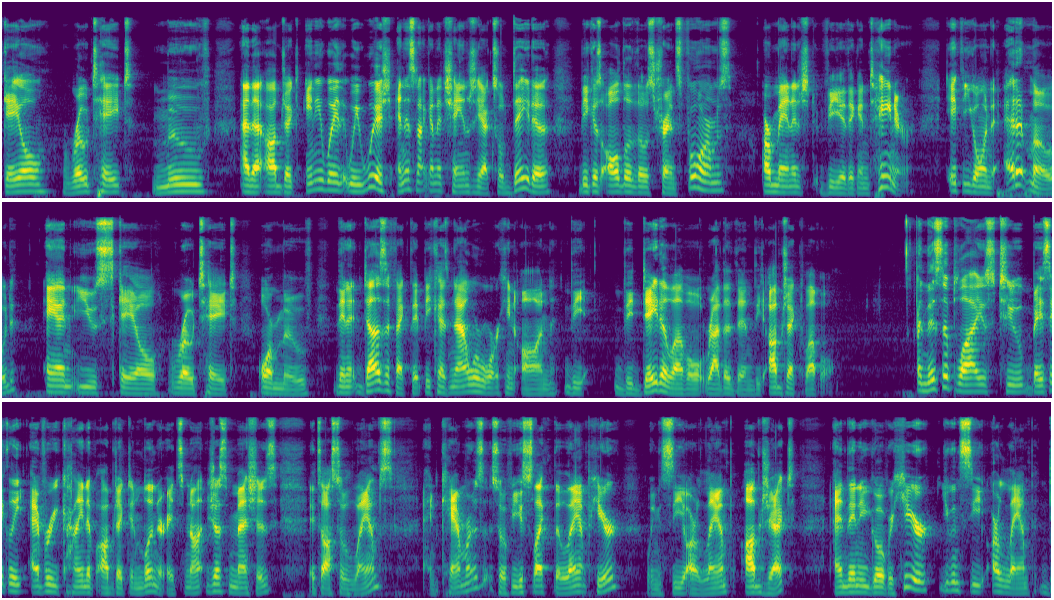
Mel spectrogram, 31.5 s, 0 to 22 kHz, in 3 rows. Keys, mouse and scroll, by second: 0.2 right click, 0.3 r, 0.9 right click, 1.3 g, 2.0 right click, 6.4 click, 10.3 Tab, 10.7 a, 11.0 s, 11.7 right click, 12.0 r, 12.7 right click, 13.0 g, 13.9 right click, 18.3 Tab, 18.6-19.0 scroll up 3, 24.1 scroll down 3, 24.7 shift+middle click, 25.1-25.4 scroll down 2, 25.7 shift+middle click, 26.4 right click.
